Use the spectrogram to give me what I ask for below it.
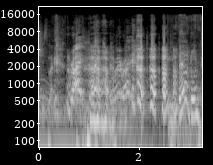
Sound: laugh

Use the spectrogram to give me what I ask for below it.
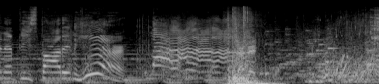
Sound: laughs

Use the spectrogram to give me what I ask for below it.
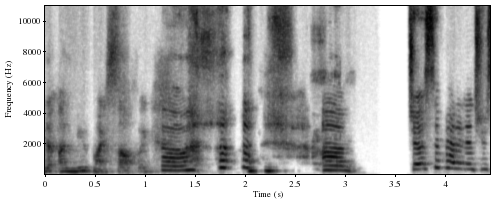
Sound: laughter

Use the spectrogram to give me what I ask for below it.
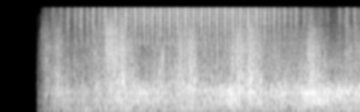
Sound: footsteps

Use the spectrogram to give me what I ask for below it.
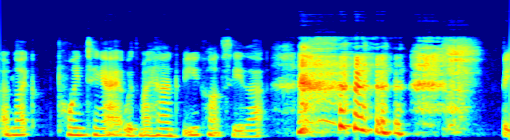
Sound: laughs

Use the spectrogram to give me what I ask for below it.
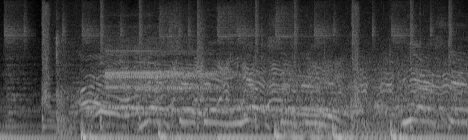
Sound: crowd cheering

